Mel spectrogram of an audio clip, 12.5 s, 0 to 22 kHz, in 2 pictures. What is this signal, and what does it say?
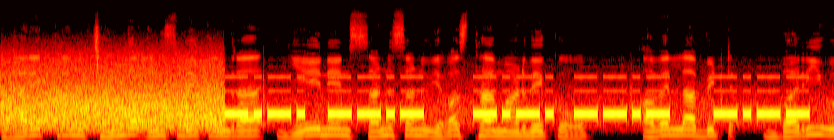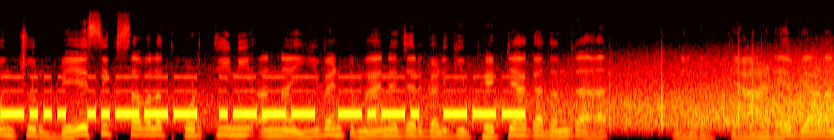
Morse code, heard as a keyed tone, hand-sent with a paddle, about 23 wpm, 760 Hz, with static crashes and speech in Kannada. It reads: CQ CQ YB2JCO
